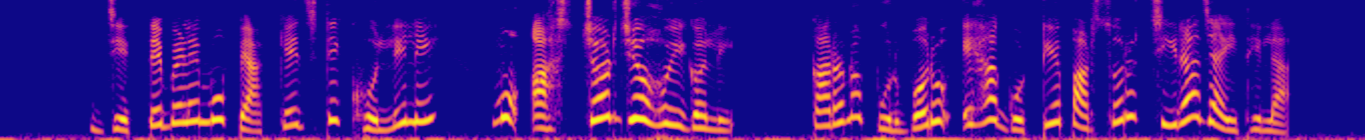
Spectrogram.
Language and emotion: Odia, surprised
